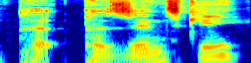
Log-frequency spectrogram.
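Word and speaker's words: Podziemski: Their starting point, they consistently asked for Brandon Pazinski.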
